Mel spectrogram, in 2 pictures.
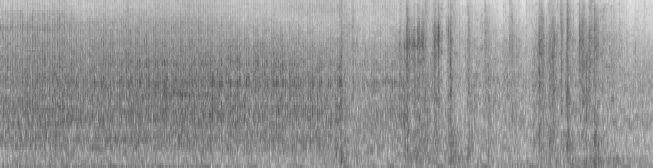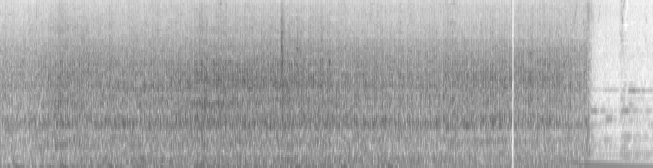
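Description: Farm tractor engine running steadily as the tractor drives off, with a burst of clattering about six to nine seconds in. The engine sound cuts off near the end.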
